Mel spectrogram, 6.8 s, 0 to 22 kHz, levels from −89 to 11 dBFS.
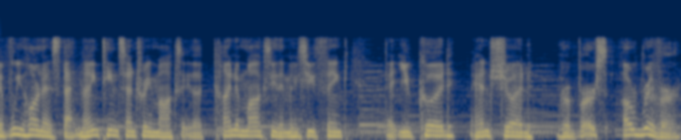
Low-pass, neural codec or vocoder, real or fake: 7.2 kHz; codec, 44.1 kHz, 7.8 kbps, Pupu-Codec; fake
